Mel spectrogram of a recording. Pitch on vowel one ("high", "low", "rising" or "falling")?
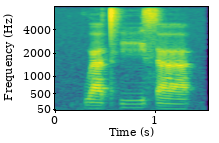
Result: low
